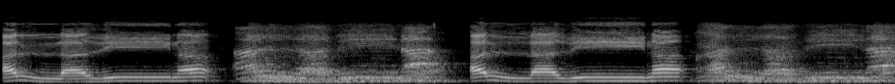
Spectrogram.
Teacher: زبان کی نوک سامنے والے دو دانتوں کے کناروں سے ٹکرے گی تو ذال پڑھا جائے گا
